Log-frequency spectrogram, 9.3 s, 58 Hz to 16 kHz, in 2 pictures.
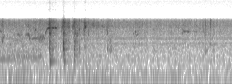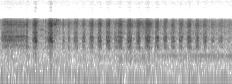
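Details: Red-billed hornbill looking for a meal at Gowrie dam waterhole, Djuma Game Reserve, Sabi Sand Wildtuin, South Africa, 07:48 on 20 March 2021; scattered clicks, then a steady run of about eighteen hollow clucking notes, roughly four per second.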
